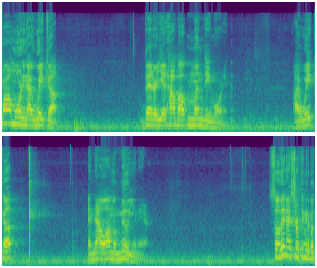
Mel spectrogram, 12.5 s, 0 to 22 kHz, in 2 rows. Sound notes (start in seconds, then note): 6.8 snaps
